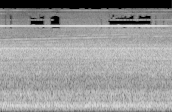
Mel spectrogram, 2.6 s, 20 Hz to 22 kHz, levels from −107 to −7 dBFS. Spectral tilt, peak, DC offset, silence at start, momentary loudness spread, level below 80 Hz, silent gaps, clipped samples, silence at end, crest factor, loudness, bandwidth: 0 dB/octave; -4 dBFS; under 0.1%; 0 s; 4 LU; -70 dBFS; none; under 0.1%; 0 s; 12 dB; -12 LUFS; 16 kHz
